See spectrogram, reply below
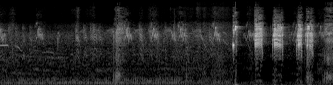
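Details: Female black francolin: a sharp onset followed by five grating, hoarse notes in rapid series, preceded by many soft chirps and whistles from other birds.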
